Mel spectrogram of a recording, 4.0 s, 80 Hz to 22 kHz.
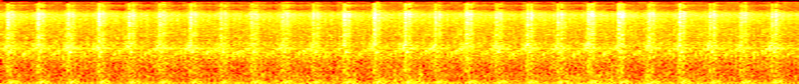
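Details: GEP/Navistar 6.5 diesel, rebuilt (Scat crank, 30 over, moly pistons), Stanadyne DB2831-4911 pump, on a stand at about 160°F with about 34 psi oil pressure: even clatter pulsing about twice a second, falls back from high rpm to idle without stumbling; healthy.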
